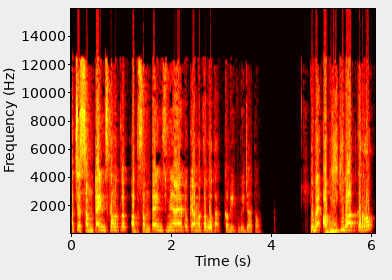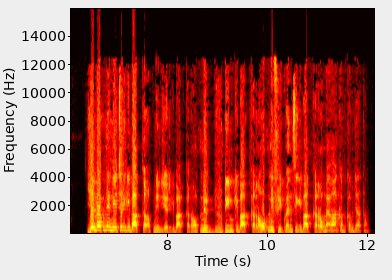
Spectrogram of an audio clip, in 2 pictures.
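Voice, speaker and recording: A male English teacher giving a live online grammar class, explaining with rhetorical questions, reading example sentences very slowly and calling the students beta. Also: high voice. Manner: addresses students affectionately as beta.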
